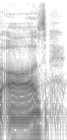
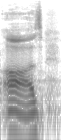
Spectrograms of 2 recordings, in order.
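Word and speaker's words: Az: His name is Oz. A-Z. His name is not Oz. Well, it's spelled A-Z. I know that don't make any sense. But that's his name, Oz.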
